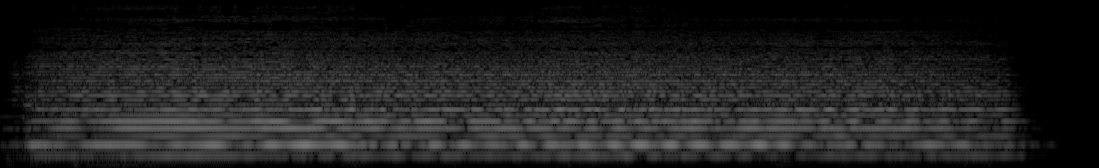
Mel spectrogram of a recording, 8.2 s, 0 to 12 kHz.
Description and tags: One-shot from Versilian Studios Chamber Orchestra 2: Community Edition sampling project.
Instrument family: Strings
Instrument: Cello Section
Articulation: vibrato sustain
Note: E#3
Midi note: 53
Midi velocity (center): 63
Microphone: 2x Rode NT1-A spaced pair, 1 Royer R-101.
Performer: Cristobal Cruz-Garcia, Addy Harris, Parker Ousley
single-note, cello-section, vibrato-sustain, multisample, strings, midi-velocity-63, midi-note-53, cello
